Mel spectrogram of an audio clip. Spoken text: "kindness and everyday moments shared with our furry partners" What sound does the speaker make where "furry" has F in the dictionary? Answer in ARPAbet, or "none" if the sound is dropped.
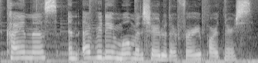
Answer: F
